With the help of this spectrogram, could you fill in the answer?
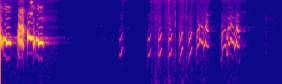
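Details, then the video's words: Sooty-headed bulbul lure song meant to provoke wild bulbuls: a loud, rich bubbly phrase at the start, followed after a pause by soft rapid chirping notes. "suara burung KUTILANG GACOR GARUDA bikin emosi kutilang liar"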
